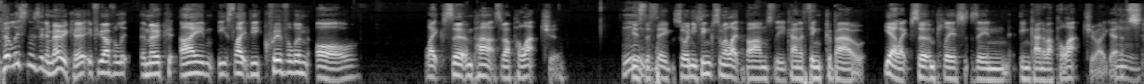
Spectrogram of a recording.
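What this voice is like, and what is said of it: Northern English Barnsley accent. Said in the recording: “listeners in America who are baffled by ... accent ... my accent often reads Australian”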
